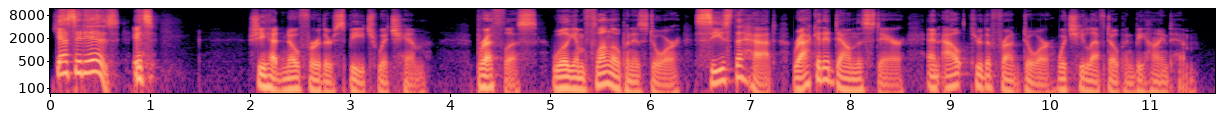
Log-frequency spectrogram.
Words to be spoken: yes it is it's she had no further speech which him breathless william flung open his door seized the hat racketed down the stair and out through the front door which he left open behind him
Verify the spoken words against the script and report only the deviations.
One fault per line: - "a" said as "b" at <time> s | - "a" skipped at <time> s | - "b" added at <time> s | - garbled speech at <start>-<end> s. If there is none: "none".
none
